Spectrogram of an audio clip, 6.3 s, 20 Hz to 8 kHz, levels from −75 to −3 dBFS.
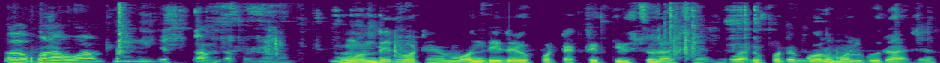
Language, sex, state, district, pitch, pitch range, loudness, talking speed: Bengali, male, West Bengal, Purulia, 145 Hz, 140-155 Hz, -15 LUFS, 125 wpm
